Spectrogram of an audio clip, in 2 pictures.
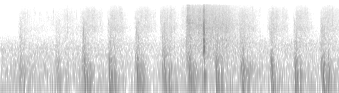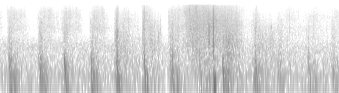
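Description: Footsteps crunch steadily on dry ground.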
